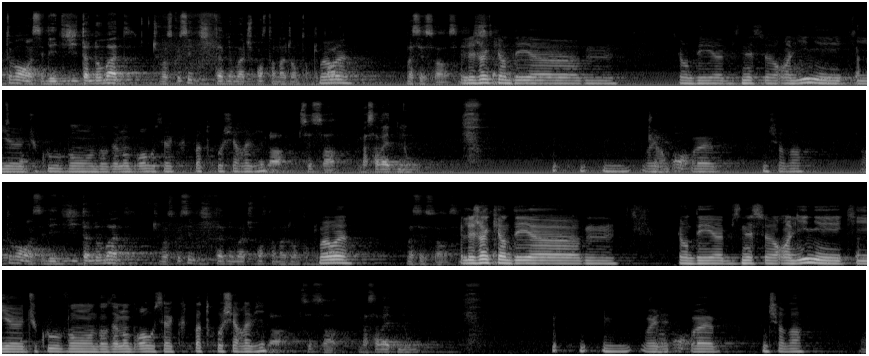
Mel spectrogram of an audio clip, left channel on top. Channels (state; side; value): noise; left; hum, 16 dB below the sound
